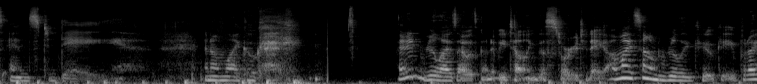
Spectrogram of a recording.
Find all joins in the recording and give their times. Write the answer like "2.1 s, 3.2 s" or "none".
3.3 s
